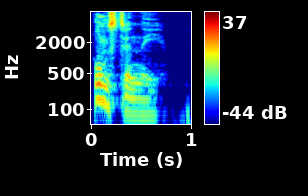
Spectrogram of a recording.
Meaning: intellectual, mental (belonging to, or performed by, the intellect; mental or cognitive)
- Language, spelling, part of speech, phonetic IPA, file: Russian, умственный, adjective, [ˈumstvʲɪn(ː)ɨj], Ru-умственный.ogg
